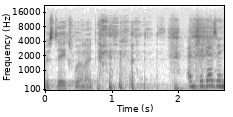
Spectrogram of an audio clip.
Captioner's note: chuckles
